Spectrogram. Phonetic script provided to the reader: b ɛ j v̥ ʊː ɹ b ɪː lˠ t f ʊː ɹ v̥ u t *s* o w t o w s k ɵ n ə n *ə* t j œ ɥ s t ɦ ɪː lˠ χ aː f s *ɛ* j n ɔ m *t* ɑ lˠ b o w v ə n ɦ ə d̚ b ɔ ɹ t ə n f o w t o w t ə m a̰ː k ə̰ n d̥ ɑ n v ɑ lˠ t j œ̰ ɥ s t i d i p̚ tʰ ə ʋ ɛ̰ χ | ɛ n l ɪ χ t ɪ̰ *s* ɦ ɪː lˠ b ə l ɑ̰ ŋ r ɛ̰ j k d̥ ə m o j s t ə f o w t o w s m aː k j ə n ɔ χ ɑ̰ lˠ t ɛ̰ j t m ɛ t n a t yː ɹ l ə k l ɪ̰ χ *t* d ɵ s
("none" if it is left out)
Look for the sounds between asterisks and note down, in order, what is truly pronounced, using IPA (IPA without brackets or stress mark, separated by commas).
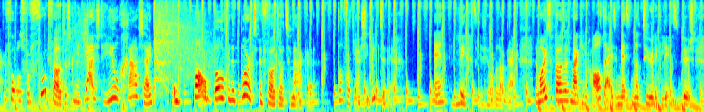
f, ə, ɛ, p, s, t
